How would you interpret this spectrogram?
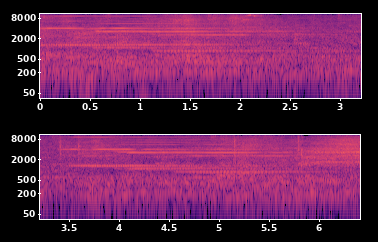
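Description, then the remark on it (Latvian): A parliament voting bell rings continuously for several seconds, a steady metallic trill with bright high overtones, over a faint background murmur. It is rung as deputies are called to vote on referring a bill amending the law on state compensation to victims to committees. “Lūdzu zvanu.”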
